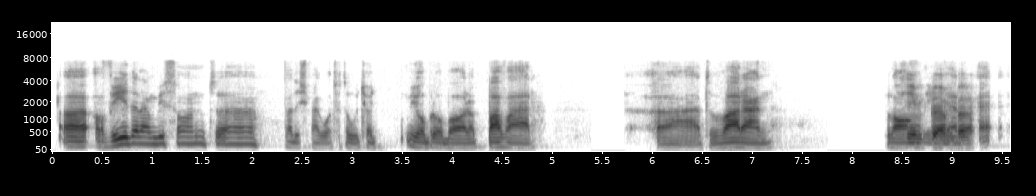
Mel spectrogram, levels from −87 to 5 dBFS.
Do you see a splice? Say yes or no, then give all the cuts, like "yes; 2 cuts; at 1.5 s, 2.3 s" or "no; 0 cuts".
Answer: yes; 1 cut; at 2.3 s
